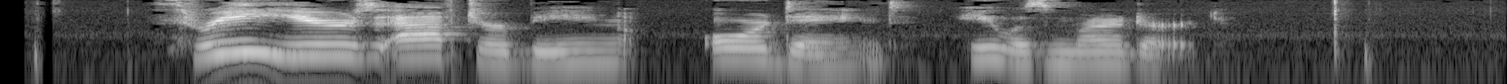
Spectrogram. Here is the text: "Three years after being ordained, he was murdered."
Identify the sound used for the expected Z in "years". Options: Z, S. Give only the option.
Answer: Z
